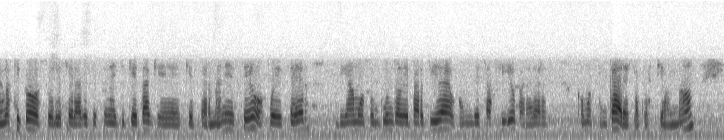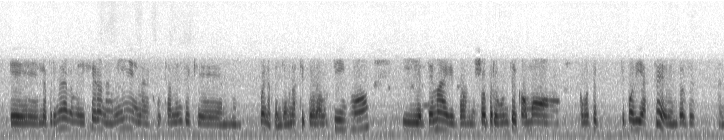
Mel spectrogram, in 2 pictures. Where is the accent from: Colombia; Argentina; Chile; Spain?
Argentina; La Plata, Buenos Aires Province; Sí, nosotros somos de La Plata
